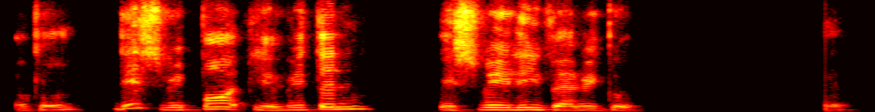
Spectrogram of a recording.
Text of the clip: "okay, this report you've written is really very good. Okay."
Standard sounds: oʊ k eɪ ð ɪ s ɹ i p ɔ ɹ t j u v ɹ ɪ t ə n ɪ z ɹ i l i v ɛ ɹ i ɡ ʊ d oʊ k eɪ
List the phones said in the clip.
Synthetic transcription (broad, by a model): oʊ k eɪ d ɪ s ɹ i p ɔ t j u ɹ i t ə n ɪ s ɹ i l i v ɛ ɹ i ɡ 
